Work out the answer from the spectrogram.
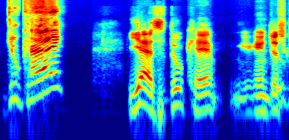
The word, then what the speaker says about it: Duque: I don't want to say it wrong Duque yes okay you can just call me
